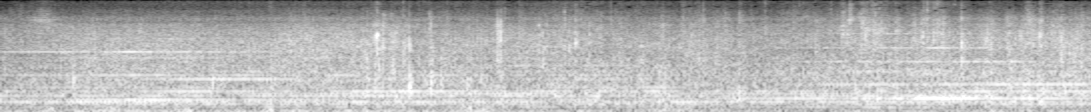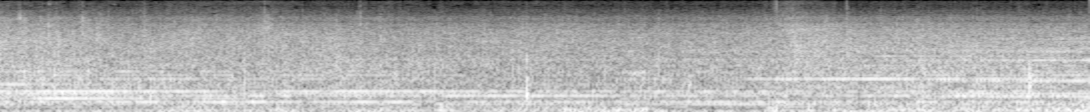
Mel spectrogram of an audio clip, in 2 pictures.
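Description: Jeep Wrangler driving slowly over a rough gravel off-road trail: a steady low engine and drivetrain rumble with tyre noise, holding an even note throughout.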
